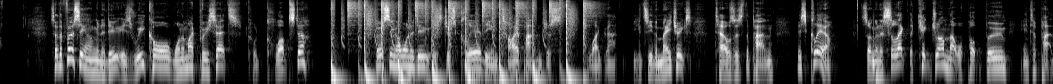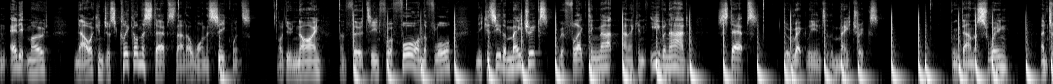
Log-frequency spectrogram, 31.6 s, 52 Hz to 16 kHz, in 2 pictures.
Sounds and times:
Speech: 0.8 - 4.8, 5.6 - 29.0, 30.1 - 31.5
Drum machine: 5.0 - 9.1, 13.1 - 13.4, 19.1 - 19.4, 21.1 - 31.5.

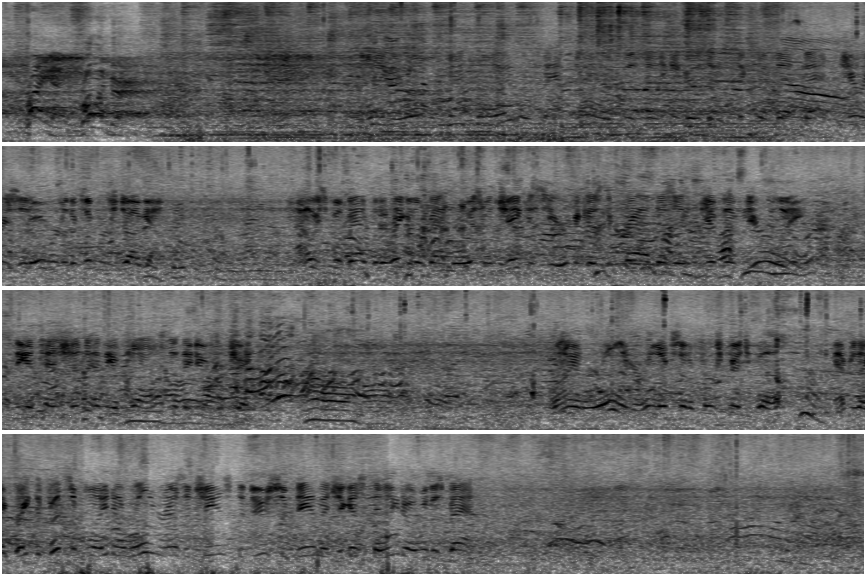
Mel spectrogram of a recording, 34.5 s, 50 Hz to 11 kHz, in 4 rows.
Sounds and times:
Speech: 3.6 - 21.9, 22.6 - 30.7.

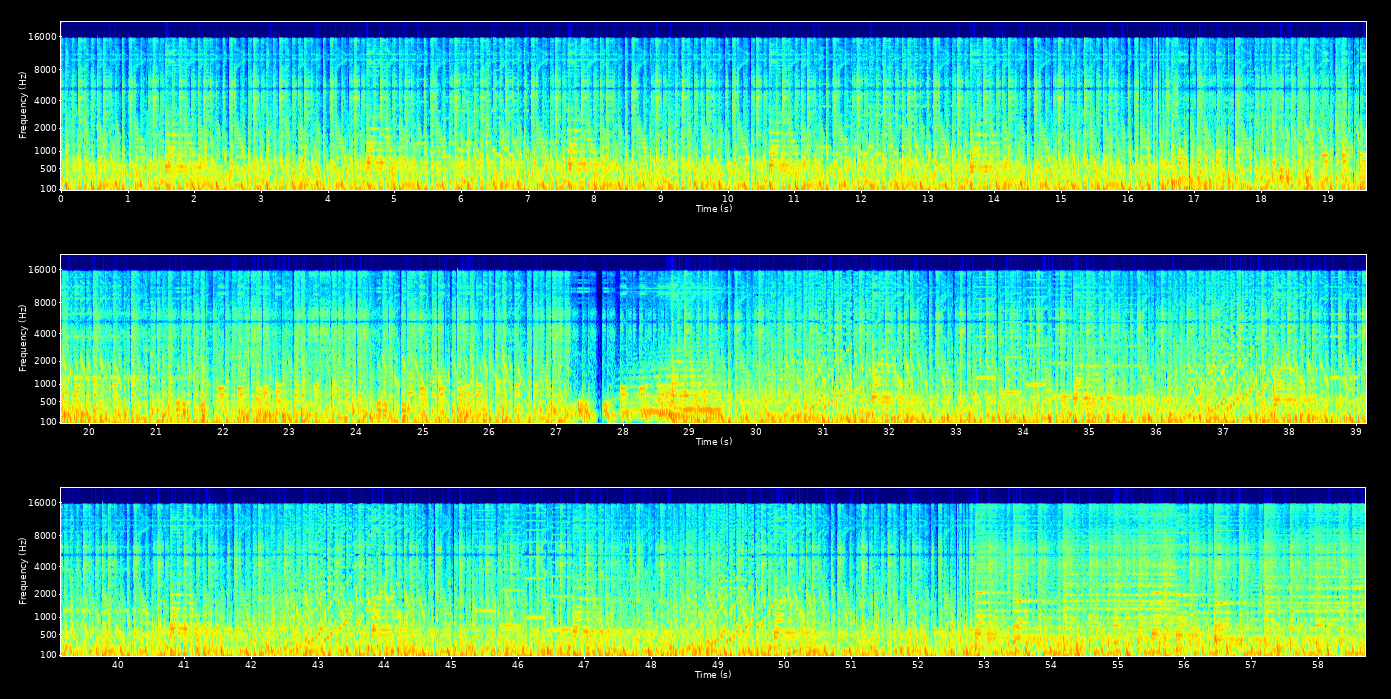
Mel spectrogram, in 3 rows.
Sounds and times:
Techno: 0.0 - 58.7.

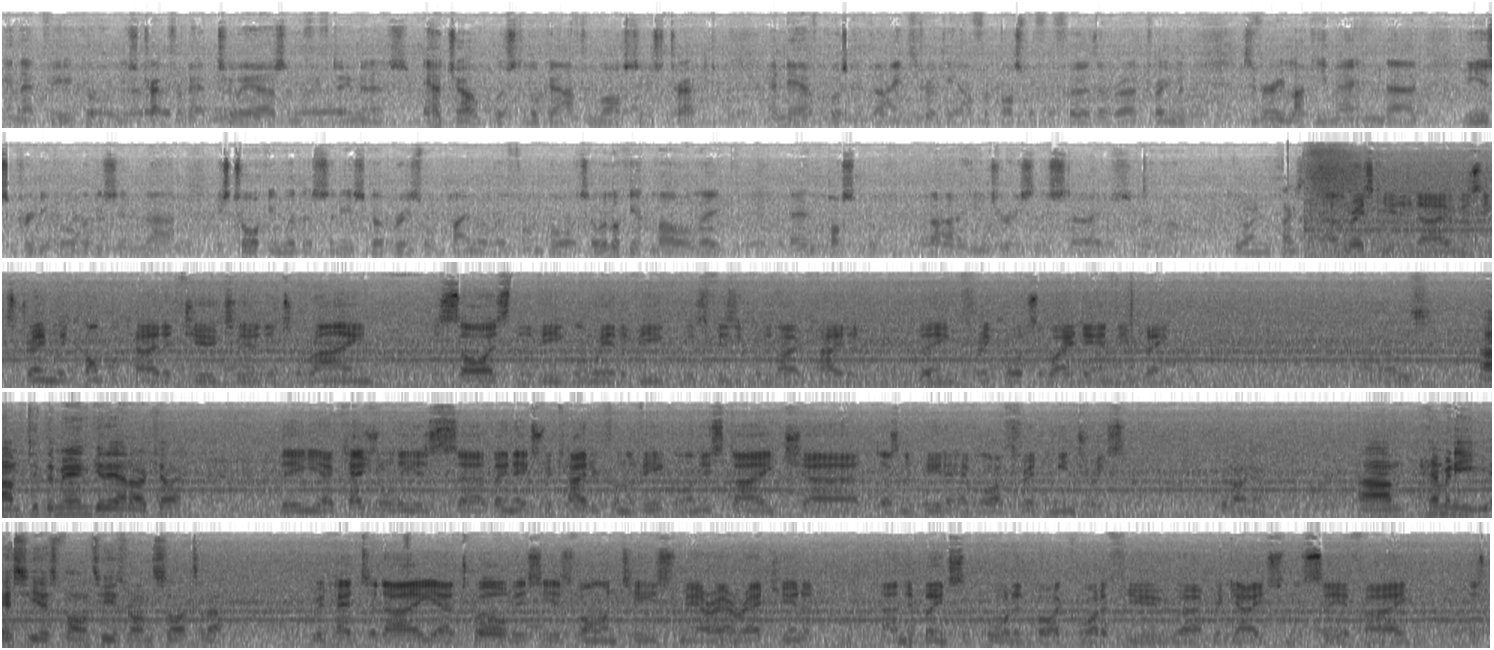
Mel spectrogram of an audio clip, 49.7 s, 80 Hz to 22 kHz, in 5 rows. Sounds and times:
Speech: 0.0 - 27.7, 29.0 - 37.3, 37.9 - 41.2, 41.8 - 49.6.

